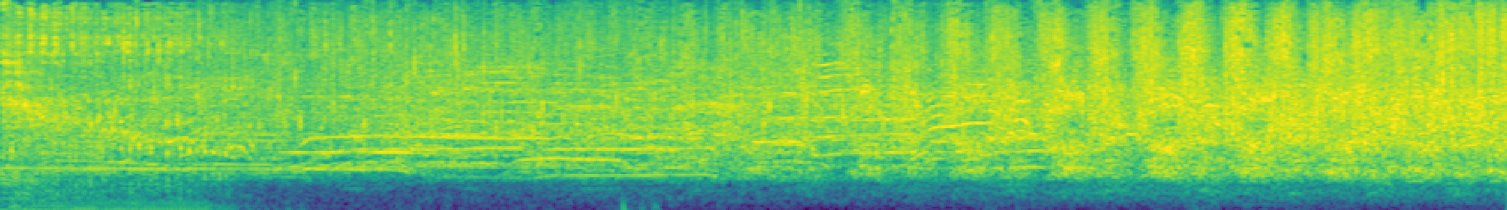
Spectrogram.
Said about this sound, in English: give it up for Rofu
